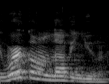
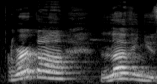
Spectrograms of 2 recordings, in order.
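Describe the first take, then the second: First: Said in the usual way. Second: Louder, punchy rally call of "Work"; louder repeat. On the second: Shown as a demonstration. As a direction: hit "Work" hard for the crowd. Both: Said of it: "Work on it for yourself Wednesday".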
